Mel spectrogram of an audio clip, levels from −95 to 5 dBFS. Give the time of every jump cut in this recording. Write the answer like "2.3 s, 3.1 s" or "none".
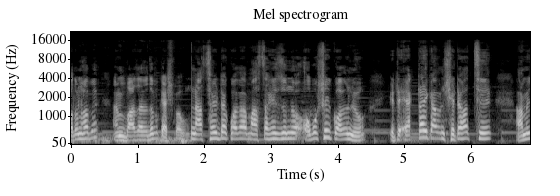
1.8 s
